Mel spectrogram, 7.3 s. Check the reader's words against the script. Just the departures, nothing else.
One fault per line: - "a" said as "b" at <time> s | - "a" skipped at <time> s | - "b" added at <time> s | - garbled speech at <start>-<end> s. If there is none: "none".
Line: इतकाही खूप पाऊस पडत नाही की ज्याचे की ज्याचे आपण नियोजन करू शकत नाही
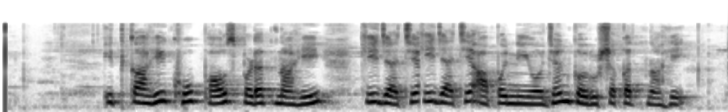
none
